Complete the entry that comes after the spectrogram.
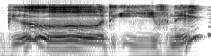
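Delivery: slow, odd little man voice; strange little man. Acted. Little man greets the crying girl, slow and odd. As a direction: greet her slyly and slowly. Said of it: "he said".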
